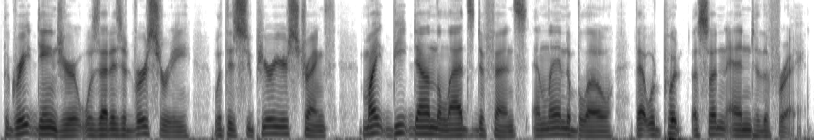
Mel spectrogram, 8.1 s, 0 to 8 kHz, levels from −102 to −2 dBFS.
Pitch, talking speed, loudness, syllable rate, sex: 120 Hz, 220 wpm, -20 LUFS, 5.4 syllables/s, male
